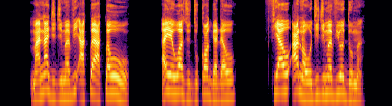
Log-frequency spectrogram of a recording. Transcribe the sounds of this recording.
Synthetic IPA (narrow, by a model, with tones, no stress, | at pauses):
mã˨nã˦d͡ʑi˨d͡ʑi˨mɛ̃˨vi˦ʔa˨k͡pɛ˦a˨k͡pɛ˦wo˦wo̰˨ | e˦jɛ˦wo˦a˦zu˨d̪u˨kɔ˦ɡɛ˨ɖɛ˨wo˦ | fi˦a˦wo˦ʔa˦nɔ̃˨wo˨d͡ʑi˦d͡ʑi˦mɛ̃˨vi˦wo˦d̪o˨mɛ̰̃˨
